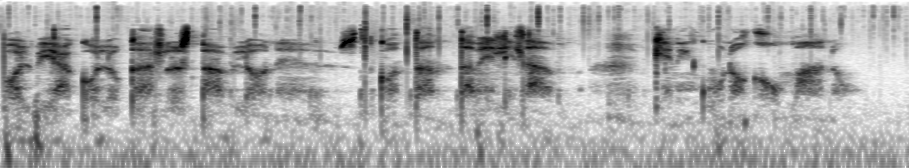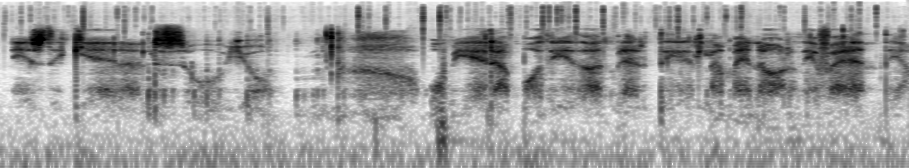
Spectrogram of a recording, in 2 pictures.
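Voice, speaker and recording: Whispering in a theatrical tone at a very slow pace, a woman is heard over noticeable background noise. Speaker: ASMR content creator. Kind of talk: ASMR horror story reading. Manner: whispered, expressive, theatrical; slow, calm.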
